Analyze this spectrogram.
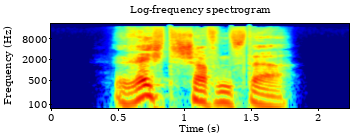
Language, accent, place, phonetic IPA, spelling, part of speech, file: German, Germany, Berlin, [ˈʁɛçtˌʃafn̩stɐ], rechtschaffenster, adjective, De-rechtschaffenster.ogg
- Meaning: inflection of rechtschaffen: 1. strong/mixed nominative masculine singular superlative degree 2. strong genitive/dative feminine singular superlative degree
